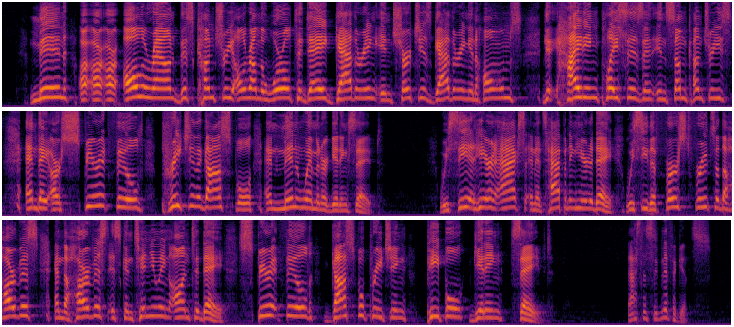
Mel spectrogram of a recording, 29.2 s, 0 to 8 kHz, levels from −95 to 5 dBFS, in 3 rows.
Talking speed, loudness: 160 wpm, -27 LUFS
